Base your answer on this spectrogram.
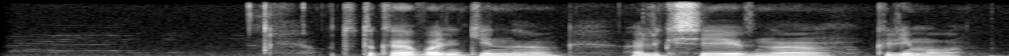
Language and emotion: Russian, neutral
